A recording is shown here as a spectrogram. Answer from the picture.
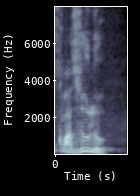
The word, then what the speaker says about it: KwaZulu: No, Captain, that's KwaZulu.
